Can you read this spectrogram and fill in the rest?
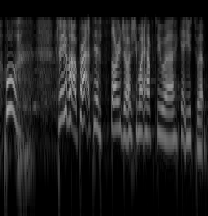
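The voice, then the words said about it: Out of breath, panting. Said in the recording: “I'm out of breath now, man.”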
